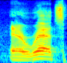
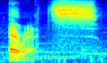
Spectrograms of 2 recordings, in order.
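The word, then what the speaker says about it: ארץ: Please remember that a word with two segols tends to be accented on the first syllable. So this is not eretz, but eretz, mitsuyan.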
